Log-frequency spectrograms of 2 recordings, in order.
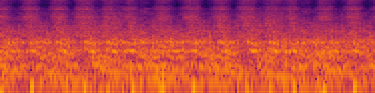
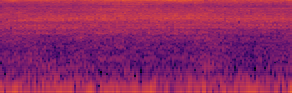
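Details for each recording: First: Antique International winch truck left sitting in the woods, fuel siphoned to the mechanical fuel pump: steady even cranking about eight seconds with no firing; no spark at plugs, ignition coil gets power but sends none out. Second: Old International winch truck, first start after sitting in woods, running on fresh gas: steady high hiss with no knocking as the air brake system builds pressure normally.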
